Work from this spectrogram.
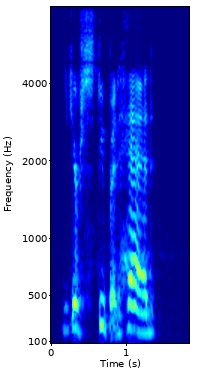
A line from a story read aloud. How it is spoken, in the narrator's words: Archie muttered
